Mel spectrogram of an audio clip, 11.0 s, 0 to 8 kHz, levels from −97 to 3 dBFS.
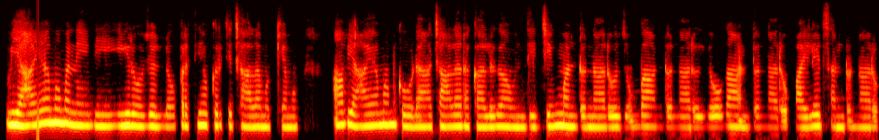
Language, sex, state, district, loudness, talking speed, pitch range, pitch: Telugu, female, Telangana, Nalgonda, -26 LUFS, 125 wpm, 190-210 Hz, 195 Hz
